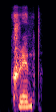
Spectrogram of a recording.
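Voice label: "crimp", Indian English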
